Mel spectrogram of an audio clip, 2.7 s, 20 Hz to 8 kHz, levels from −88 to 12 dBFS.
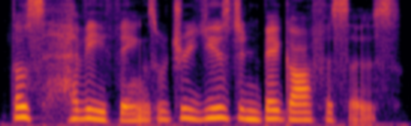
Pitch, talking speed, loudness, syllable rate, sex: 195 Hz, 195 wpm, -18 LUFS, 5.5 syllables/s, female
